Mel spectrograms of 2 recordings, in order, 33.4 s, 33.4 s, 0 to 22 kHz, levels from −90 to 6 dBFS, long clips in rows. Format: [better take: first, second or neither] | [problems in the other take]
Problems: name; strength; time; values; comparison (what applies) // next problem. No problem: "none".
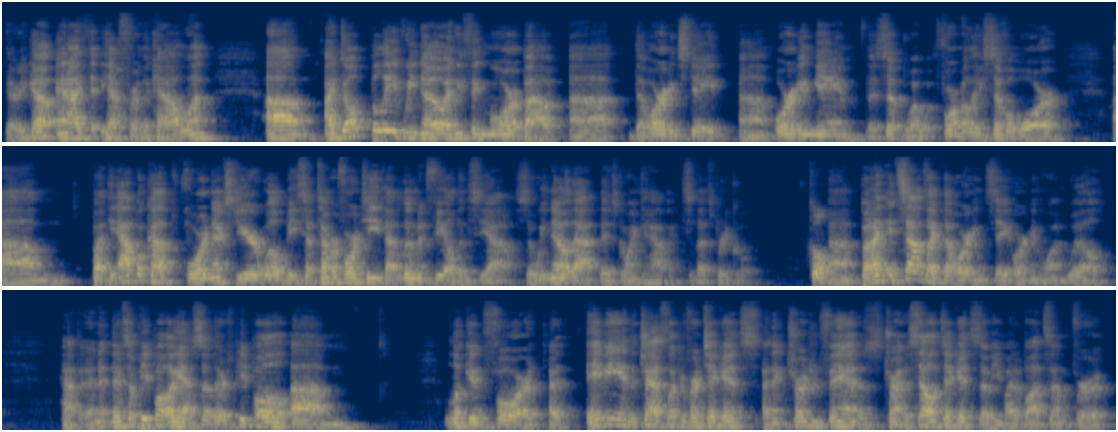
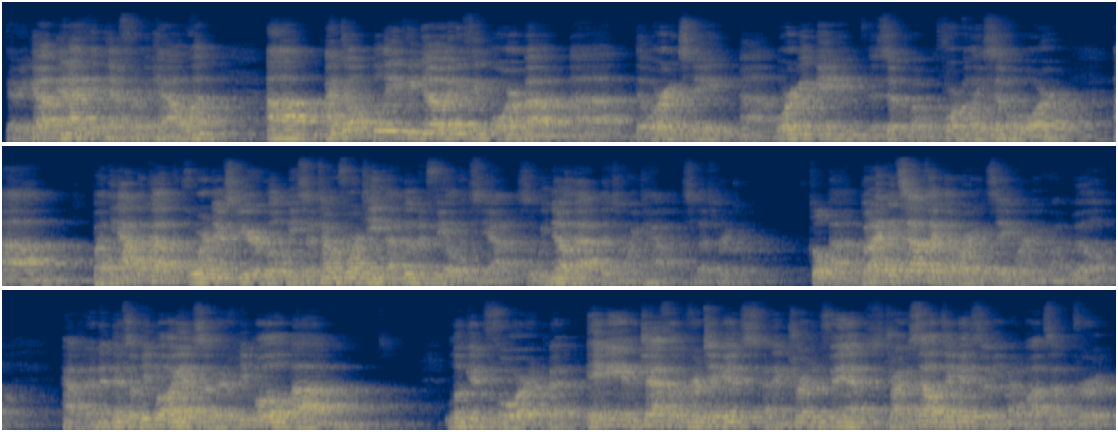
first | room echo; strong; dies away in 1.2 s; slight in the first // off-mic speech; far; far in the first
